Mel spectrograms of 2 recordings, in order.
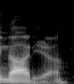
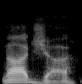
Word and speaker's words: Nadja: So, we can't say Nadia as the lady because it's pronounced Nadja.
